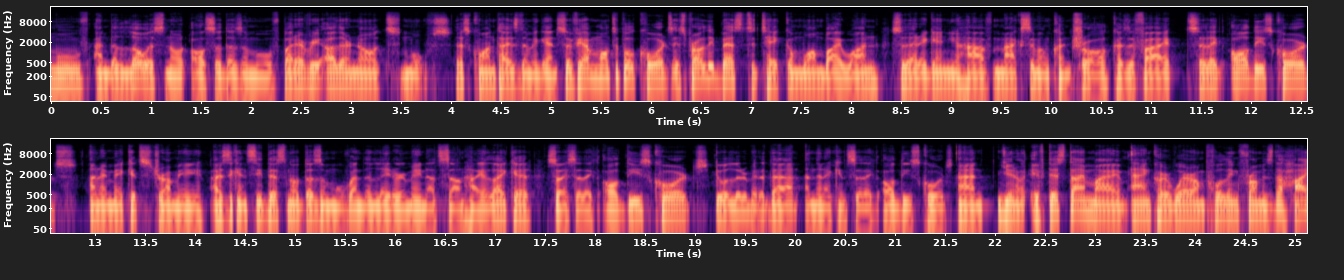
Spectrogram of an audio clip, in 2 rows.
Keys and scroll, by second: 2.7 super+z, 3.9 super+z, 10.2 super+z, 16.0 super+z.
